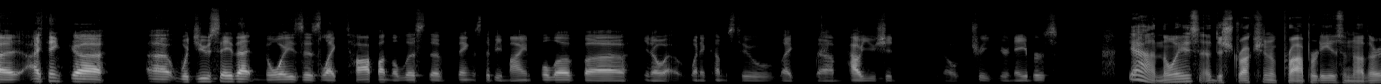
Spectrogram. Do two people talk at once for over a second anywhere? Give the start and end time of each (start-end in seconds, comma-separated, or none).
none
